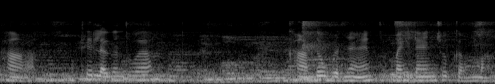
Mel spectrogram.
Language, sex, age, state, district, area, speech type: Sindhi, female, 60+, Delhi, South Delhi, urban, spontaneous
